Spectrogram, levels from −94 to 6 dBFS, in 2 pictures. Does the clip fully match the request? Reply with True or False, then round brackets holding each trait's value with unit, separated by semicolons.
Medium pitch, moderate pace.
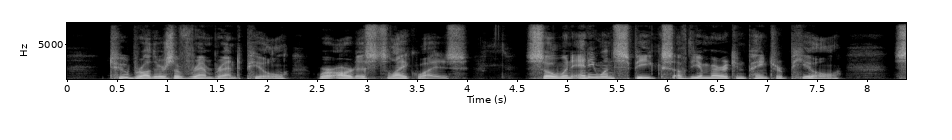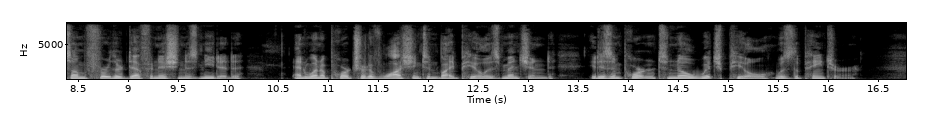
True (145 Hz; 150 wpm)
